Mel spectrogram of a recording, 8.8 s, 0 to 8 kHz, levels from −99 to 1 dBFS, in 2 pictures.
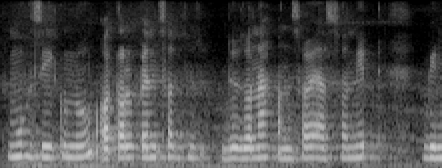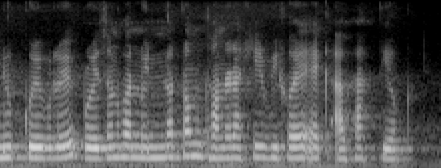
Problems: constant background noise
